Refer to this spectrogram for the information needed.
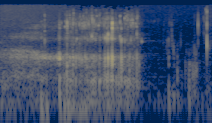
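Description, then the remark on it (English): A wet slurp of hot coffee lasting over a second, followed by a few faint mouth clicks and a swallow. “Slurping. People tune into podcasts for for slurping. Coffee Foley.”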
